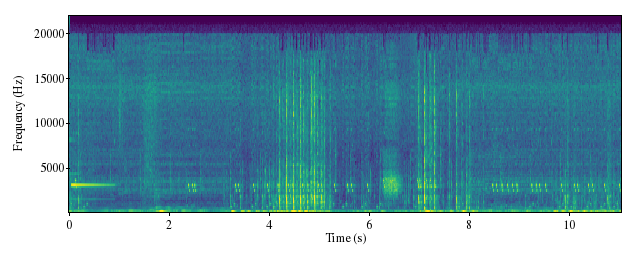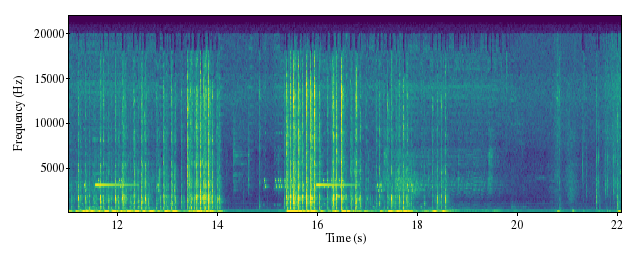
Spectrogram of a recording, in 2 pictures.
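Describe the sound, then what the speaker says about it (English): Someone types on a computer keyboard in steady bursts of clicking keystrokes with short pauses, close and fairly quiet over a faint background hum, with no voices. "Do you like my keyboard ASMR?"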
